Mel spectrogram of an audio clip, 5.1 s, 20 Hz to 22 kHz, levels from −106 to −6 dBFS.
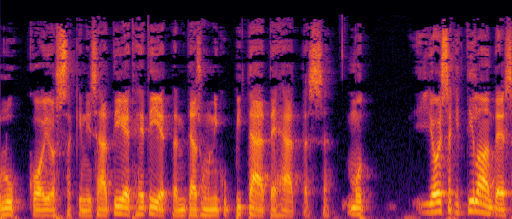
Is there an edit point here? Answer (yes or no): yes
